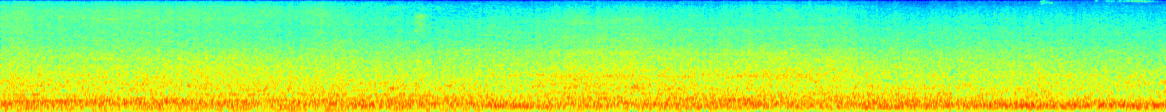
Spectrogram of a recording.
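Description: Steady street traffic noise, mostly scooters and cars, with a faint low engine hum running through it.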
